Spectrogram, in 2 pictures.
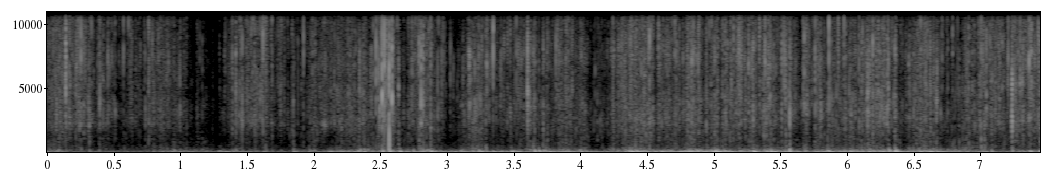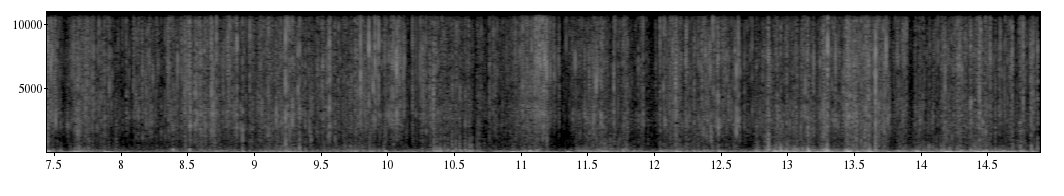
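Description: A brown honeycomb kraft paper sheet is rubbed, folded and crinkled with the fingertips, giving a steady stream of dense crinkling and crackling. Bright papery rustle rides over a low rumbling undertone, with sharper crackles breaking through now and then.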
